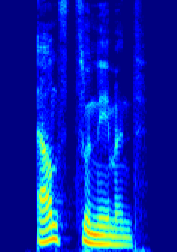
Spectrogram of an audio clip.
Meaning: serious (to be taken seriously)
- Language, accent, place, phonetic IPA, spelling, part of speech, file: German, Germany, Berlin, [ˈɛʁnstt͡suˌneːmənt], ernstzunehmend, adjective, De-ernstzunehmend.ogg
